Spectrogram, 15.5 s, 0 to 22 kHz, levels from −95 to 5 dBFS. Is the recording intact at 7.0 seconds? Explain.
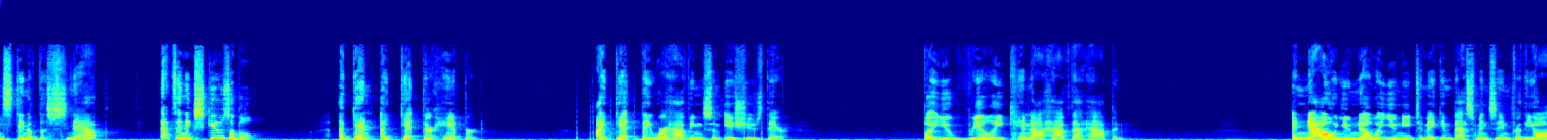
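No. A train of clicks runs from 5.77 to 7.63 s, about seven per second, irregularly spaced, likely from interference, showing as thin vertical spectrogram lines.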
